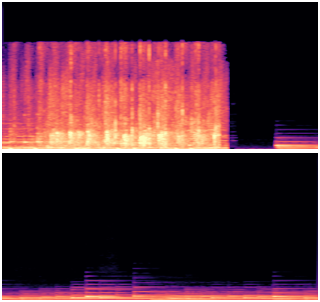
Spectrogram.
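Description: A burst of loud crowd applause welcoming three interview guests fills the first three seconds over a music bed, then cuts off abruptly; after a brief silence, the music carries on alone.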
